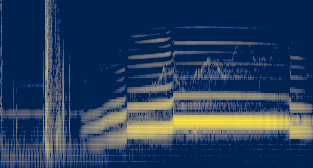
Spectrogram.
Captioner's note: animal howls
